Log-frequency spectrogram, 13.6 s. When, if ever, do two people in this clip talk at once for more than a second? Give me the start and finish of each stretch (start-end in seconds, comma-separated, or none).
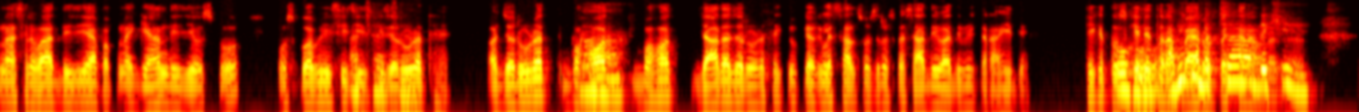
11.2-13.0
